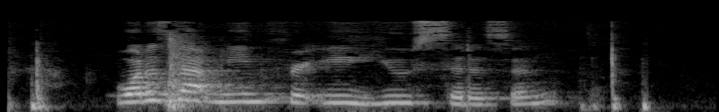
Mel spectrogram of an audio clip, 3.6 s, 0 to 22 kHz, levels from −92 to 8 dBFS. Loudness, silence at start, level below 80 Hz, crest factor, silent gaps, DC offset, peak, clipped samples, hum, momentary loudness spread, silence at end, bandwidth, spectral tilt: -28 LUFS; 0.05 s; -56 dBFS; 18 dB; none; under 0.1%; -10 dBFS; under 0.1%; none; 15 LU; 0.35 s; 11.5 kHz; -5.5 dB/octave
